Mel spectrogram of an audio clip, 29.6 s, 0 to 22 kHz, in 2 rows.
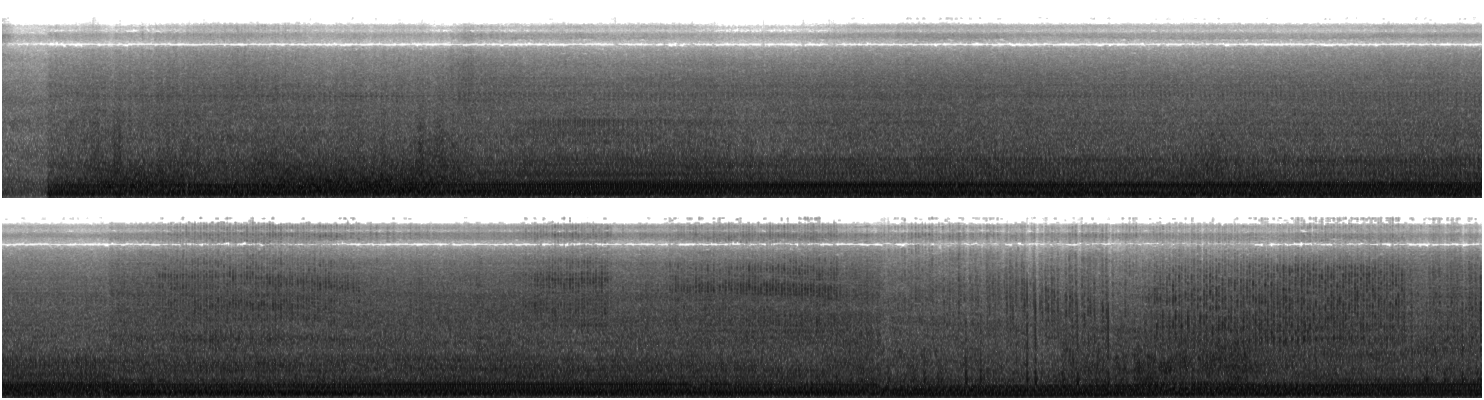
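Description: Motorcycle engine running steadily while riding. It cuts in abruptly about half a second in and holds an even pitch, which drops slightly about 23 seconds in.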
